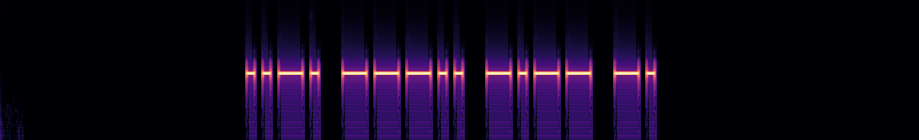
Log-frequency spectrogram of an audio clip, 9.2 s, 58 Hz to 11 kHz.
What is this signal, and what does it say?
Morse code, heard as a keyed tone, about 15 wpm, 700 Hz. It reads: F8YN
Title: DXCC-100 Call Signs - 4 Characters - 15wpm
